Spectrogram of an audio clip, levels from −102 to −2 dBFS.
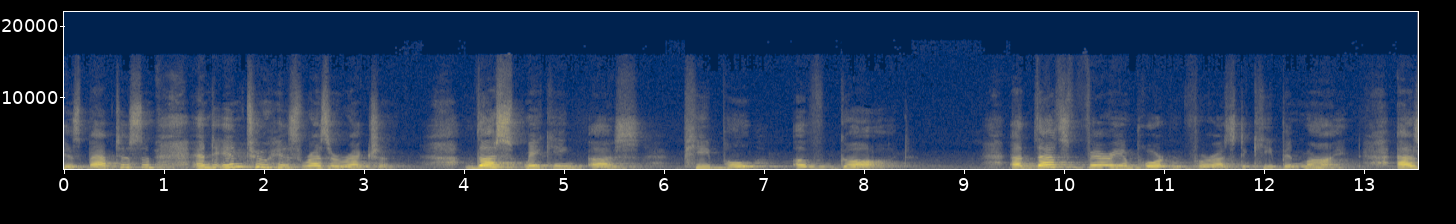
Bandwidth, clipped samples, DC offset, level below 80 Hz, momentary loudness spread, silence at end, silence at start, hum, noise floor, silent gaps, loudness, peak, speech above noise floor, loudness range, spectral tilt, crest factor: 14 kHz; under 0.1%; under 0.1%; -82 dBFS; 19 LU; 0 s; 0 s; none; -59 dBFS; none; -26 LUFS; -4 dBFS; 33 dB; 5 LU; -4 dB/octave; 22 dB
